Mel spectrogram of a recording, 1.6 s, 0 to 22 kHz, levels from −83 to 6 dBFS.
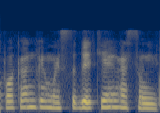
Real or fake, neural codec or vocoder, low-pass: fake; codec, 16 kHz, 1 kbps, FreqCodec, larger model; 7.2 kHz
